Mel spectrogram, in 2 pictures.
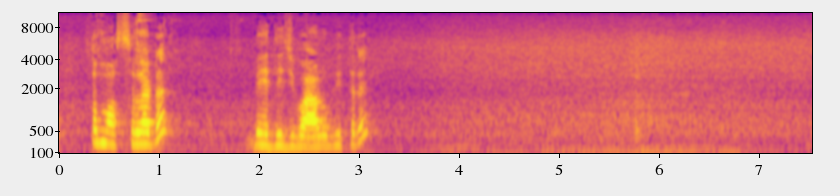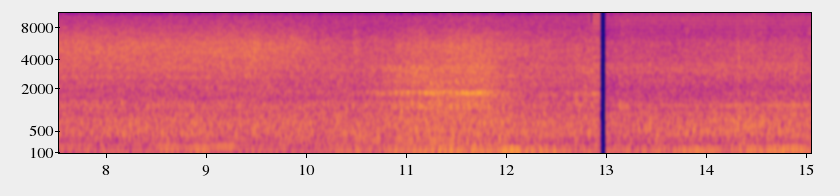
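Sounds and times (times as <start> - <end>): gravy simmering hiss: 1.3 - 15.0.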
